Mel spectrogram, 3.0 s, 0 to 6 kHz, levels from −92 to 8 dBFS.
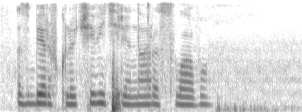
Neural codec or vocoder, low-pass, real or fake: codec, 16 kHz, 8 kbps, FunCodec, trained on Chinese and English, 25 frames a second; 5.4 kHz; fake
